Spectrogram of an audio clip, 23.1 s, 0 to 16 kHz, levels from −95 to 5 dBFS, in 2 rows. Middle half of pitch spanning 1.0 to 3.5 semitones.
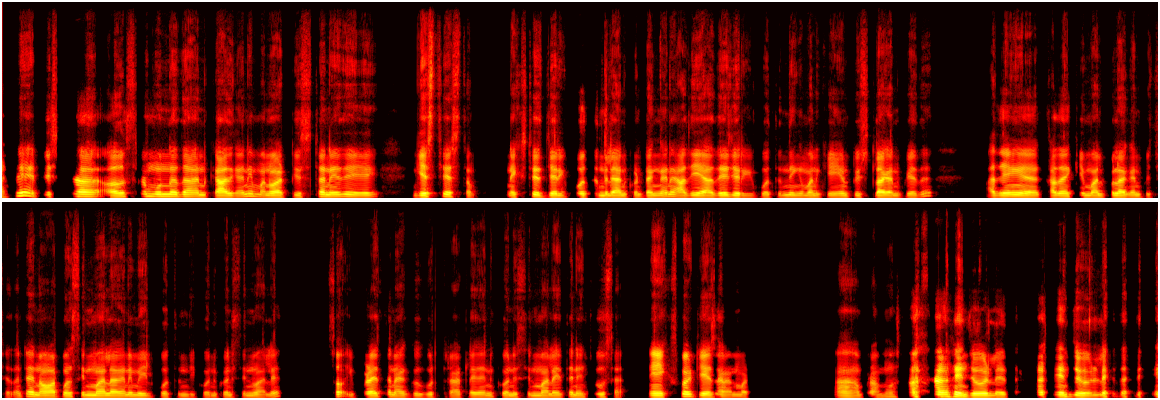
Yes: average, 3.1 semitones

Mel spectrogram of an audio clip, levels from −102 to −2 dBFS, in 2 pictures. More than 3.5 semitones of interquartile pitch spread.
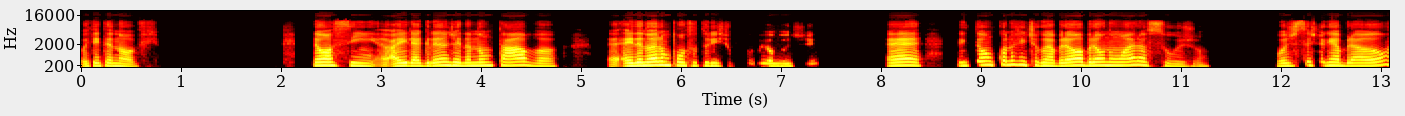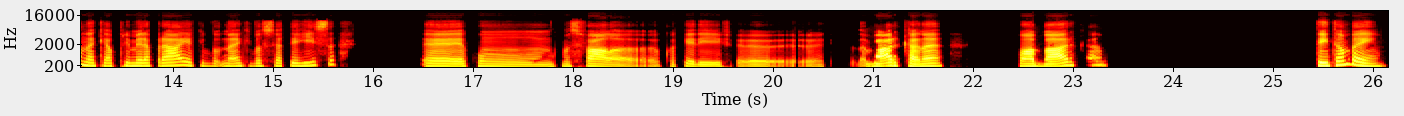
Yes: average, 4.6 semitones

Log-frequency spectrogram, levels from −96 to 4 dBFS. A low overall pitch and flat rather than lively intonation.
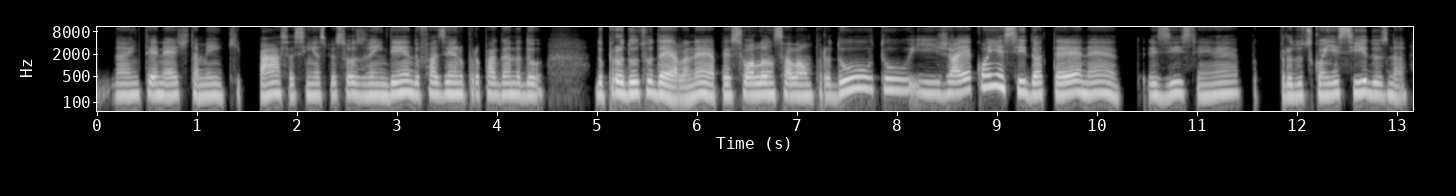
No: medium, 165 Hz; narrow, 1.9 semitones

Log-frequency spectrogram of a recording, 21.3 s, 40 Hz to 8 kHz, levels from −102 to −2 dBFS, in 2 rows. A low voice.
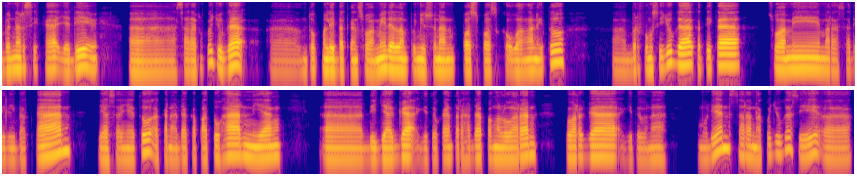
Yes: low, 110 Hz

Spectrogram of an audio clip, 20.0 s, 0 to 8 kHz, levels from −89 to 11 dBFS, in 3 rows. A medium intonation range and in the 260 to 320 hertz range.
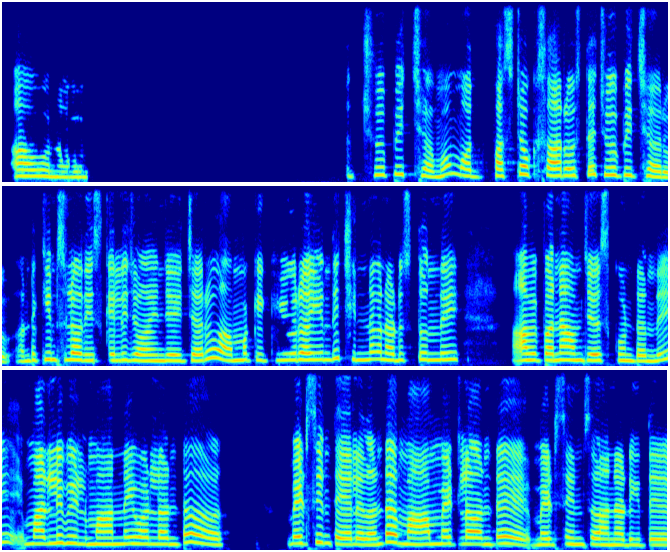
No: narrow, 2.3 semitones; very high, 280 Hz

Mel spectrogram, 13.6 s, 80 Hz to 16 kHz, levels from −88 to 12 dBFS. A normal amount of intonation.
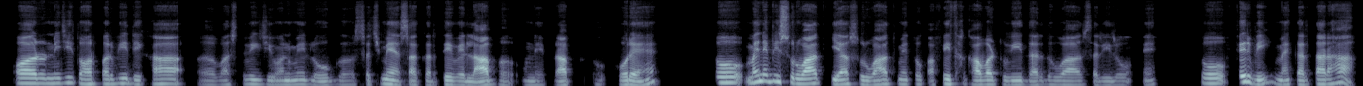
Yes: average, 3.8 semitones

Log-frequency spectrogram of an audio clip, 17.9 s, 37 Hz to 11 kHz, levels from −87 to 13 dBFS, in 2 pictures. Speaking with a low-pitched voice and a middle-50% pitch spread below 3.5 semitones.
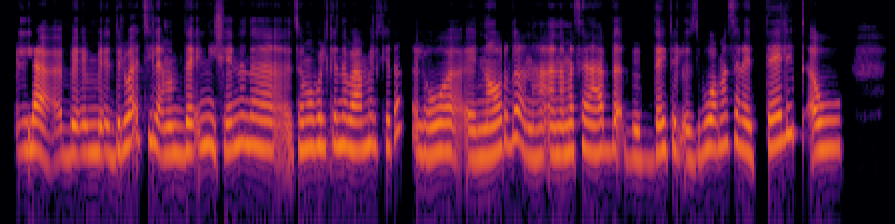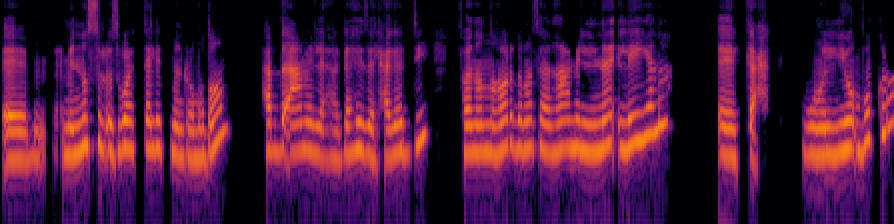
No: high, 240 Hz; average, 2.8 semitones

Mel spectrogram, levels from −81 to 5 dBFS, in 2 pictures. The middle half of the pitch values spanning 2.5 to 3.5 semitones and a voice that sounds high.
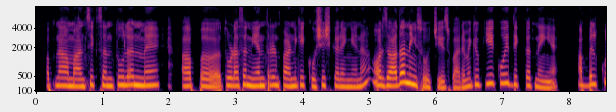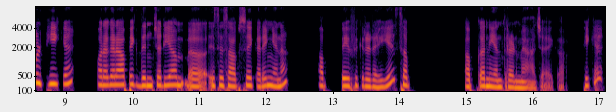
Yes: average, 2.8 semitones; high, 220 Hz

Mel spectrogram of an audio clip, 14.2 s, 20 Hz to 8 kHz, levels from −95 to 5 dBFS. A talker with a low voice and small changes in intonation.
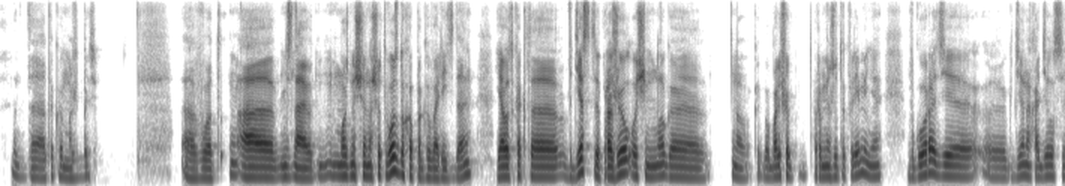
Yes: low, 125 Hz; narrow, 2.3 semitones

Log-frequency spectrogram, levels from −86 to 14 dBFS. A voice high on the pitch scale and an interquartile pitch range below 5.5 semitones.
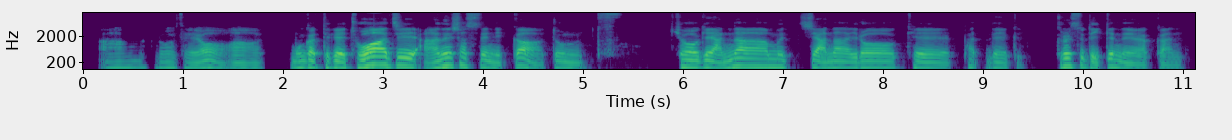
No: low, 110 Hz; average, 5.1 semitones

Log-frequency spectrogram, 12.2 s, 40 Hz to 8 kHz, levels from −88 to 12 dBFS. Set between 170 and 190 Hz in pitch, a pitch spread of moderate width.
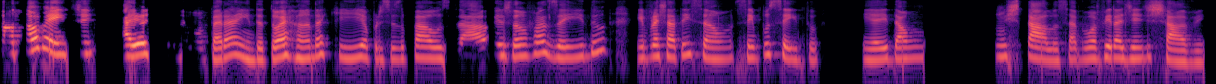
No: high, 210 Hz; average, 3.4 semitones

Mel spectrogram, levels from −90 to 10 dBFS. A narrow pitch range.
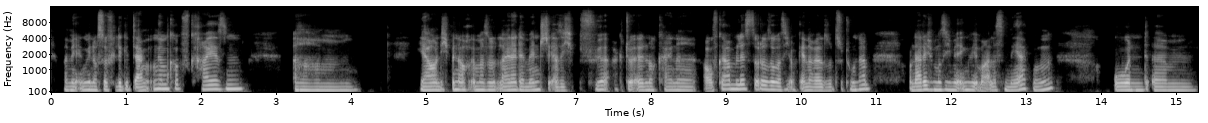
Yes: narrow, 2.3 semitones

